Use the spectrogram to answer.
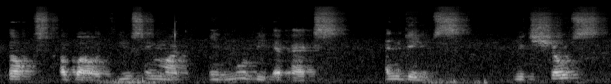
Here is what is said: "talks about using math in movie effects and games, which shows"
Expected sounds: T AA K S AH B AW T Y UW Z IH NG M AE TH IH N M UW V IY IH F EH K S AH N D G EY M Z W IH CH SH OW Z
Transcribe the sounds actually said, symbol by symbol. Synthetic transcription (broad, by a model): T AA K S AH B AW T Y UW S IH NG M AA T IH N M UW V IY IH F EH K S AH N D G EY M S W IH CH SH OW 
